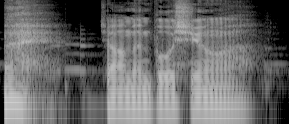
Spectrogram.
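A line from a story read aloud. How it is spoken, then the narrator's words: Sighing mutter. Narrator (Chinese): 韩芷叹了口气，嘴里念叨着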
